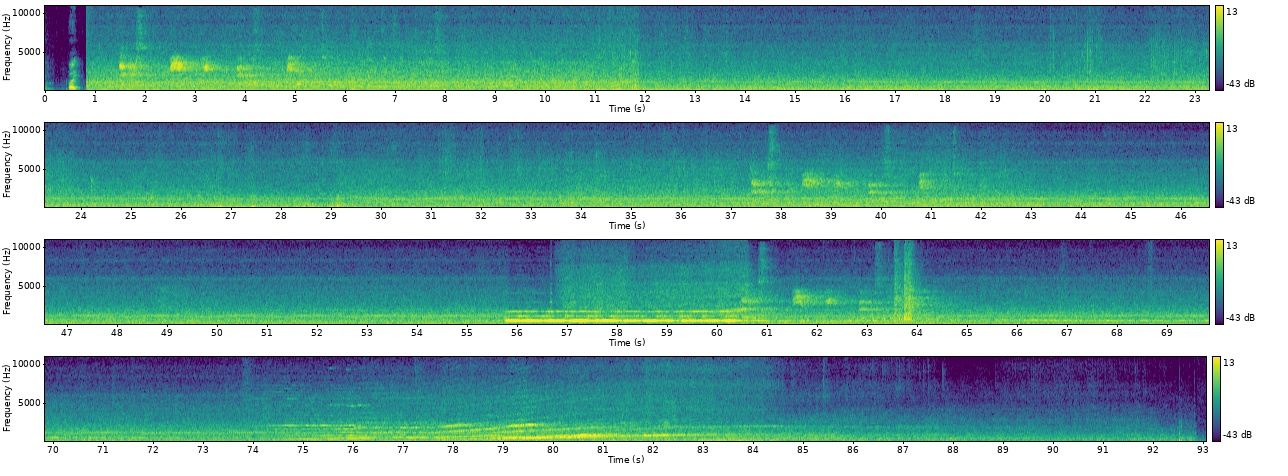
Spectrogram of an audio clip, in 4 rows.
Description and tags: On the way home, I made a few recordings. In this one you can hear the train before mine as it leaves, it sounds pretty interesting. Mono.
catalunya-express, charging, field, futuristic, laser, leaving, minidisc, mz-r50, platform, recording, speed, train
